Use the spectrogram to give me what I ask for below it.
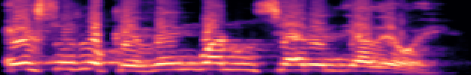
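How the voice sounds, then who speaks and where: A man's voice: very high voice, animated, fast, a little mellow, muffled recording. A man preaching a sermon, emphatic on key lines and chatty in his asides to the congregation. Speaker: pastor.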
